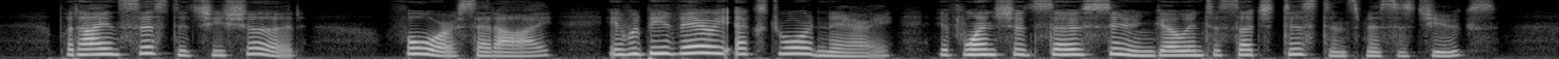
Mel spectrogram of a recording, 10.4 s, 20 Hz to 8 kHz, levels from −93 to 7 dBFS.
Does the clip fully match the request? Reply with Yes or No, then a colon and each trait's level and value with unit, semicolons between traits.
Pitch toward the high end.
Yes: very high, 255 Hz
